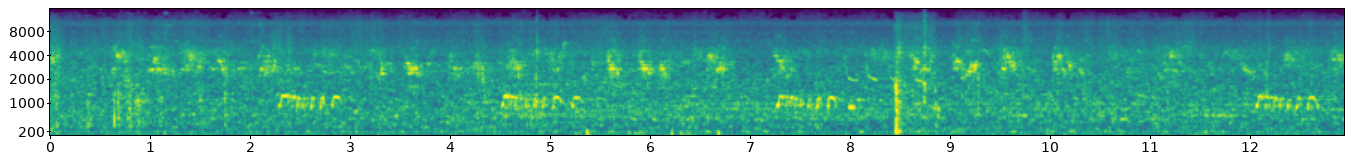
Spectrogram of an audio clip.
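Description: Birds chirping steadily, with one lower call repeating every two to three seconds and a single click about eight and a half seconds in.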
